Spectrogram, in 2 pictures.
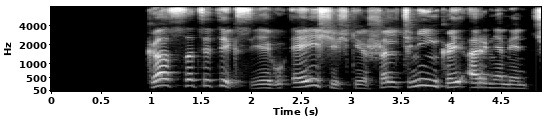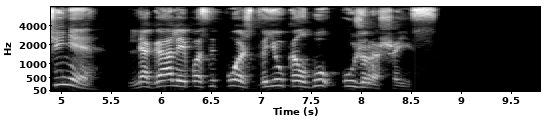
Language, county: Lithuanian, Klaipėda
